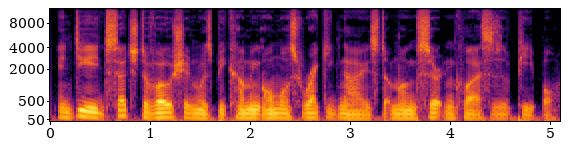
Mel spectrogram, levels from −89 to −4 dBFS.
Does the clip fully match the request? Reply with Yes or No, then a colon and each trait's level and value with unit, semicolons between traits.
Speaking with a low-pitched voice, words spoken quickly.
No: very low, 90 Hz; average, 140 wpm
